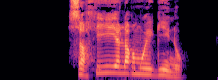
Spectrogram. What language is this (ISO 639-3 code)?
kab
